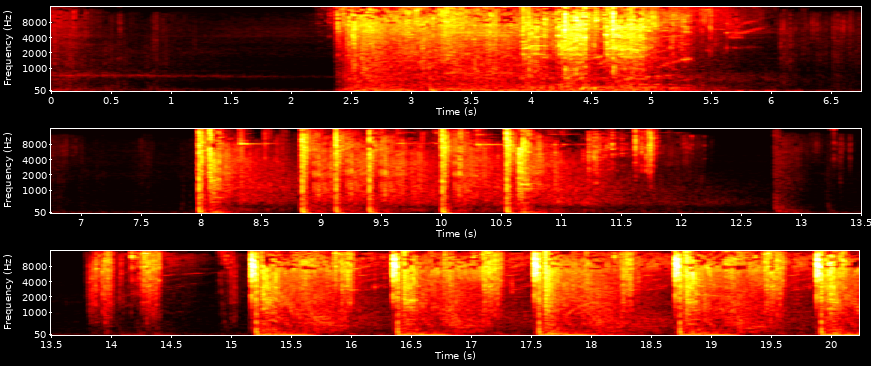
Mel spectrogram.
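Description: Gunfire and an ultimate ability in the Apex Legends video game: a loud sustained rushing burst, then rapid clusters of sharp shots and impacts that come in repeated volleys and pauses.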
